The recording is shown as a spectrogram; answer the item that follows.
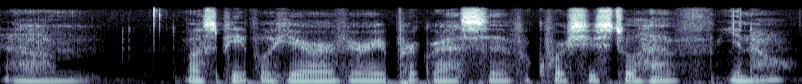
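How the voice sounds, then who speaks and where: A young man giving a soft-spoken, casual ASMR ramble, halting and hesitant, often slipping into breathy whispers. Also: mid-range voice, little pitch movement, dry recording, lo-fi sound. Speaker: ASMR video creator and channel host.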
